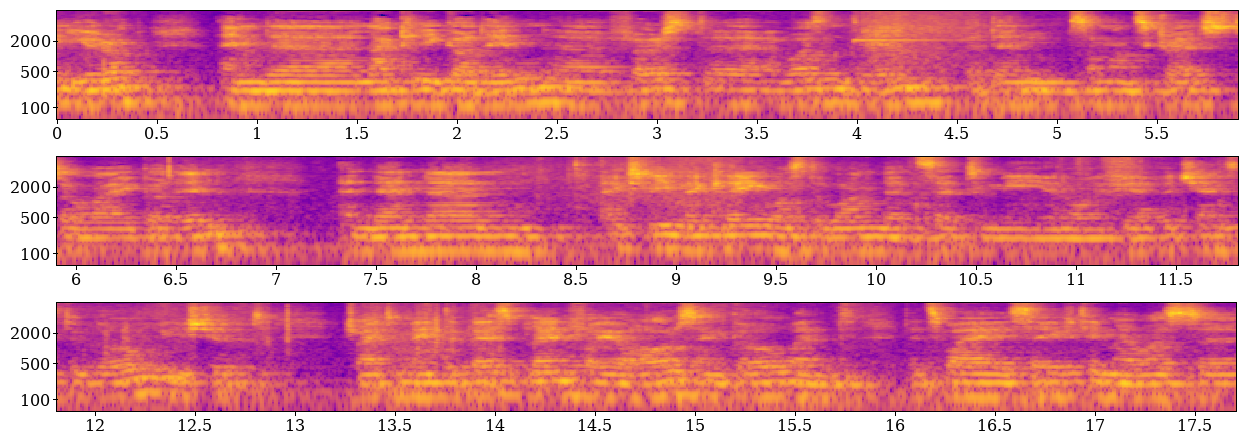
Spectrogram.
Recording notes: This special episode of the Practical Horseman Podcast, sponsored by Silver Honey, comes to you from the 2023 FEI Jumping World Cup™ Final. Hear from riders at the press conference after the conclusion of Final II.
